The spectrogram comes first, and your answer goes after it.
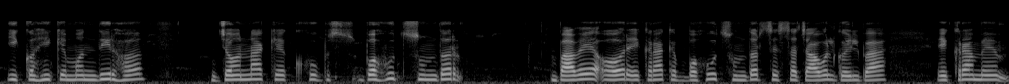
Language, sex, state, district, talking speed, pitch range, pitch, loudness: Bhojpuri, female, Bihar, Gopalganj, 130 wpm, 200-225 Hz, 215 Hz, -30 LUFS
